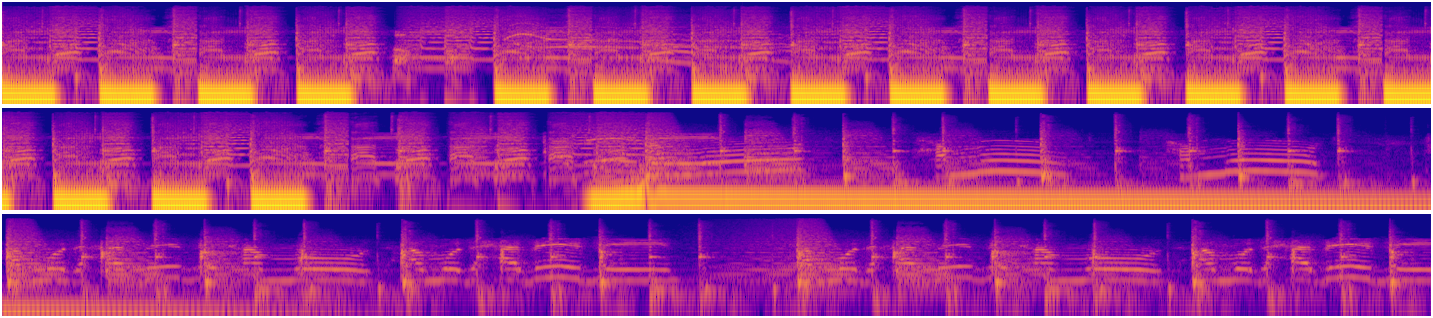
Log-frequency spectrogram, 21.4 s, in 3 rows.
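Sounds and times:
slowed funk music: 0.0s - 8.9s, 10.0s - 16.1s.

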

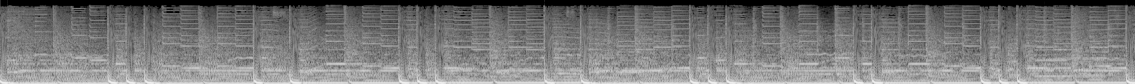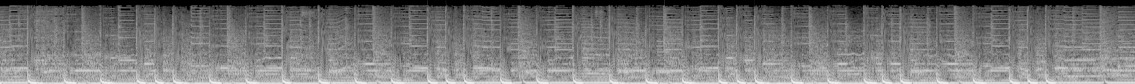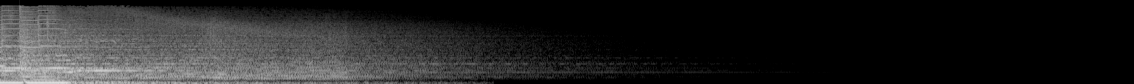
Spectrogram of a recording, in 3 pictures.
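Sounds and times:
sped up funk music: 0.0s - 24.3s.

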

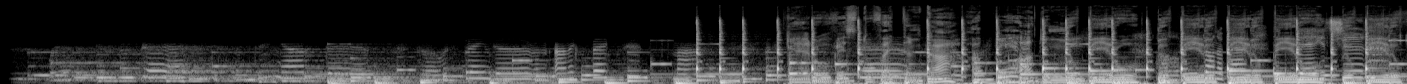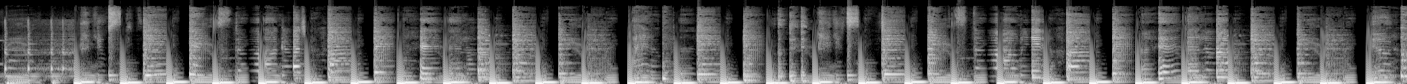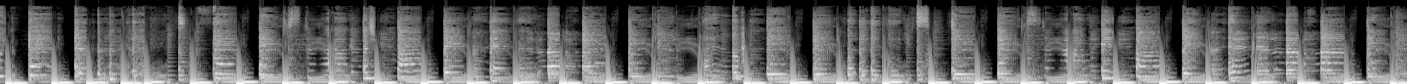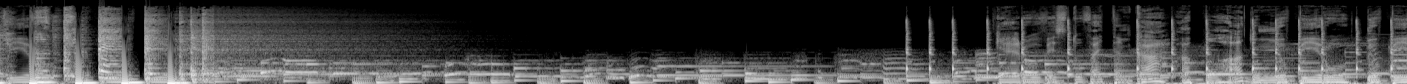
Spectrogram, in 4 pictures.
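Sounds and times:
funk music: 6.7s - 56.2s.

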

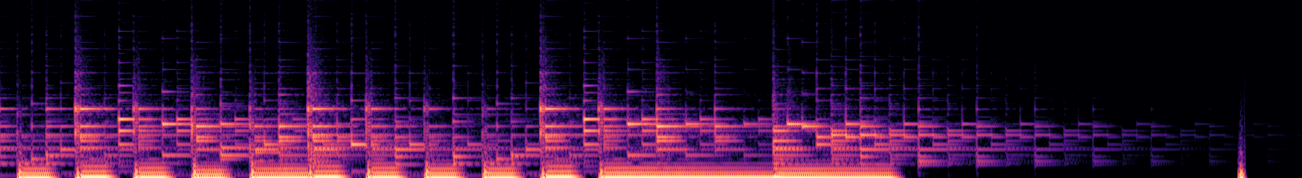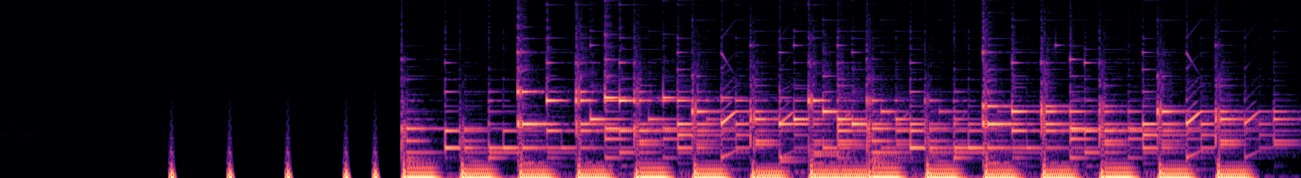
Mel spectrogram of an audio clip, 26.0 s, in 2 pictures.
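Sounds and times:
slowed funk instrumental: 0.2s - 9.1s, 17.0s - 25.6s.

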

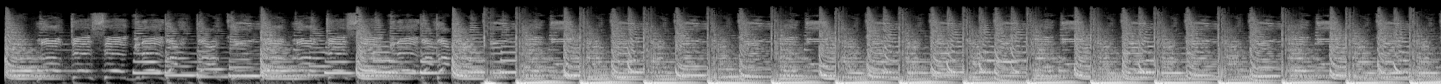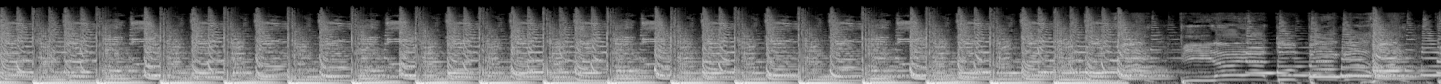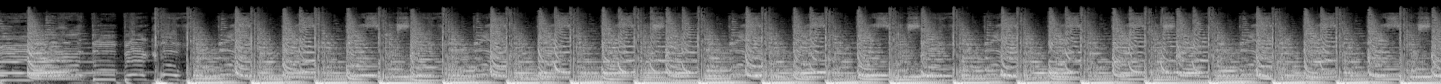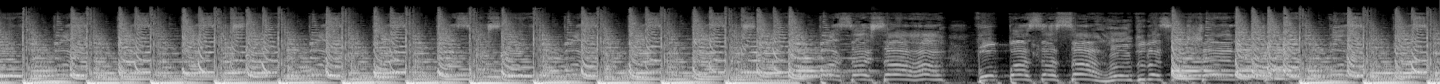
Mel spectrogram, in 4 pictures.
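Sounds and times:
slowed funk montagem music: 0.1s - 51.7s, 55.0s - 57.6s.

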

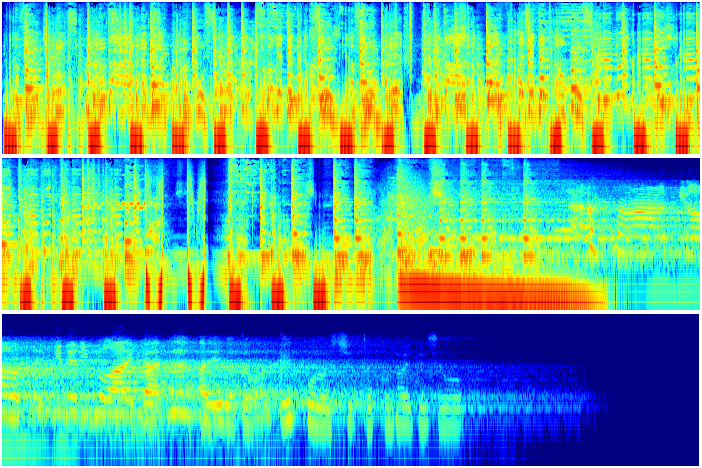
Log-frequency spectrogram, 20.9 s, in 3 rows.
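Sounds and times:
sped up funk music: 0.0s - 13.0s.

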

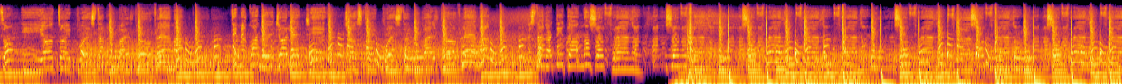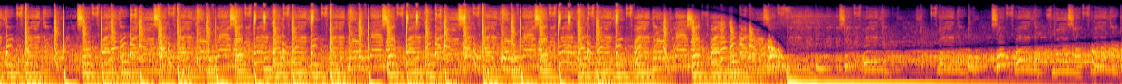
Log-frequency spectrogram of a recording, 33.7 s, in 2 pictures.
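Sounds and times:
super slowed funk music: 0.1s - 8.2s, 10.1s - 33.5s.

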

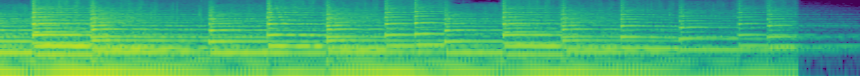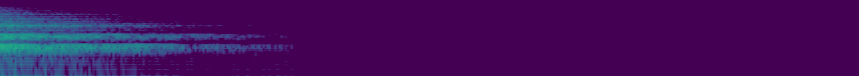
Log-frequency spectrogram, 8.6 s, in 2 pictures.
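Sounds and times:
super slowed funk music: 0.0s - 4.3s.

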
